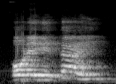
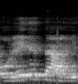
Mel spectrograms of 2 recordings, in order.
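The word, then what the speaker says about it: ὀρέγεται: Dice, eitis episcopes oregetai calu ergu epitumei.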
